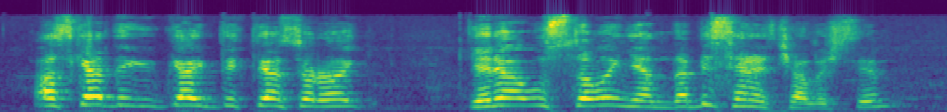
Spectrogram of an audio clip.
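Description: A man speaks at a moderate pace. His pitch is extremely high. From Turkey. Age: 80s+. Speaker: tailor. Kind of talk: interview. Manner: halting. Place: shop.

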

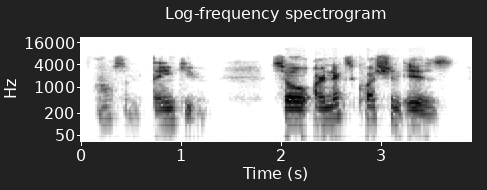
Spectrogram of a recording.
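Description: The pace is very slow. The background is quiet. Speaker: school administrator and teacher. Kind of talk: moderated webinar Q&A. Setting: video call. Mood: friendly, upbeat. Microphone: video call.

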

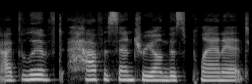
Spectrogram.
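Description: A woman talks at a moderate pace over a quiet background. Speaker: podcast guest. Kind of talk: personal storytelling in a conversation. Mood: warm, reflective. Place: home room. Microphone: studio mic.

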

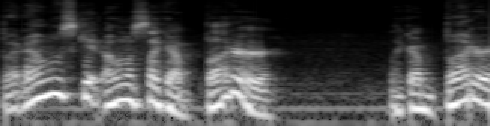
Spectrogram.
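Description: A man speaks at a moderate pace in a dark, mellow, somewhat breathy tone. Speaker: vape reviewer. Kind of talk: casual product review chat. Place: home room.

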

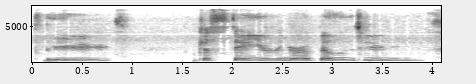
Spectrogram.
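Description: A high, female-sounding put-on character voice at a very slow pace. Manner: ghostly.

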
